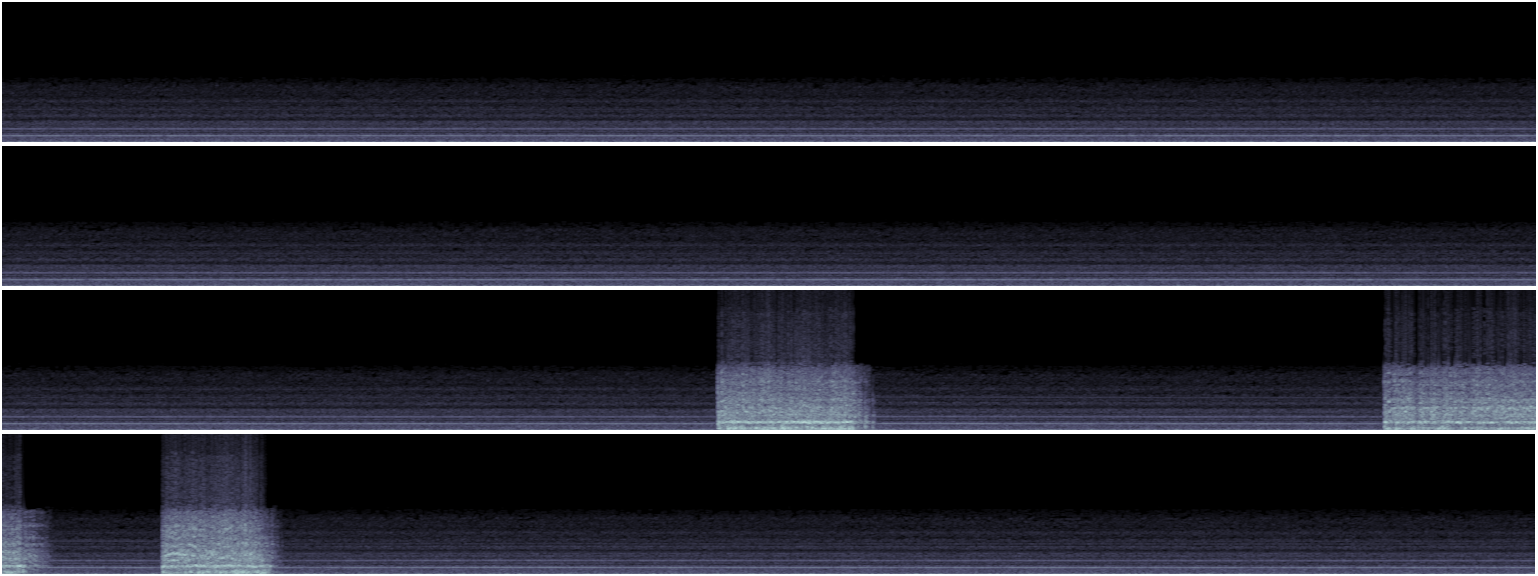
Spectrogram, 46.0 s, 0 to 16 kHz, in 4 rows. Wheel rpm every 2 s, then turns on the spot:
0, 0, 0, 0, 0, 0, 0, 0, 0, 0, 0, 0, 0, 0, 130, 0, 60, 160, 70, 0, 0, 0, 0.
none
